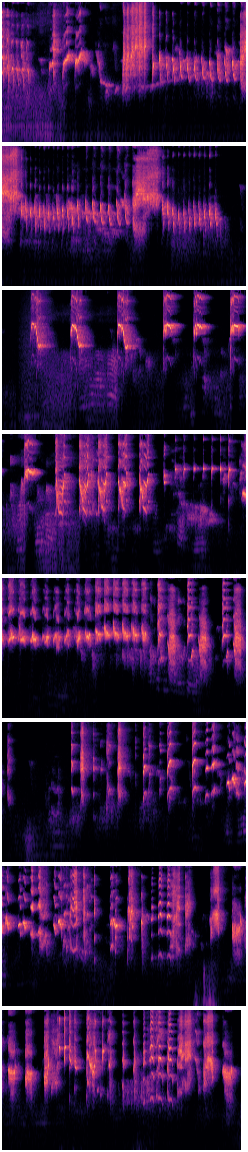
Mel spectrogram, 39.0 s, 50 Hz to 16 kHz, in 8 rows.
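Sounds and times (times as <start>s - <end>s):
shrike singing: 0.0s - 3.3s
low thump: 33.2s - 33.6s.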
